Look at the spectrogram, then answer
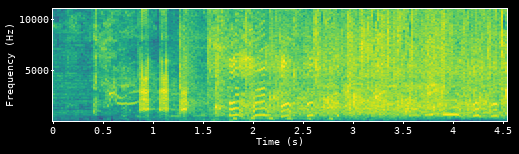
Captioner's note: laughs; laughter, applause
